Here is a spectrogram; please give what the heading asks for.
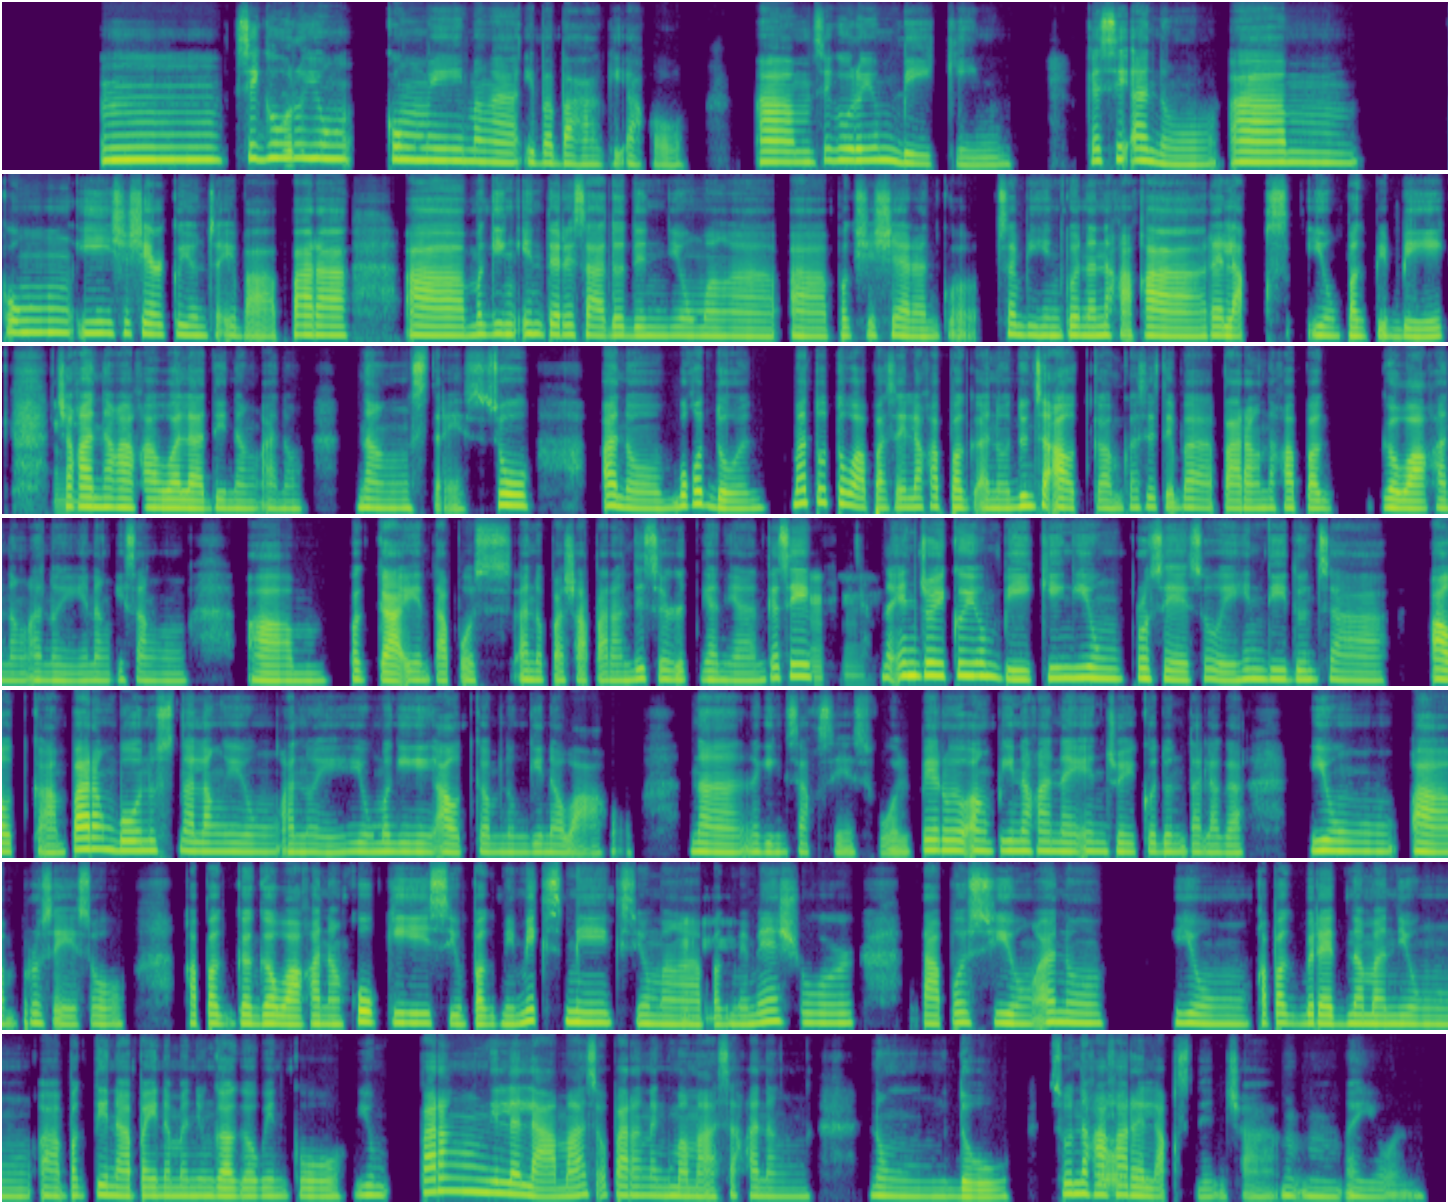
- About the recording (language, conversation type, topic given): Filipino, unstructured, Bakit mo gusto ang ginagawa mong libangan?
- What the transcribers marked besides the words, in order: drawn out: "Mm"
